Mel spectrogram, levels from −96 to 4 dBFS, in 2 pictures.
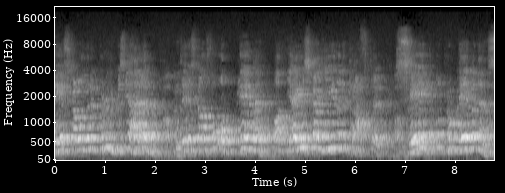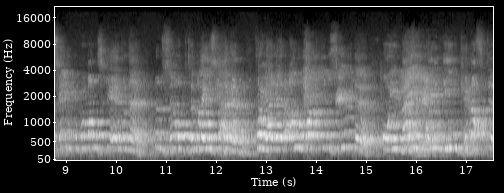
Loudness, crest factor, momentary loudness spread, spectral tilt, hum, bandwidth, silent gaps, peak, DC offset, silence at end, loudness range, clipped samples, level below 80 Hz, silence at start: -17 LUFS; 16 dB; 11 LU; -4.5 dB/octave; none; 11 kHz; none; 0 dBFS; under 0.1%; 0 s; 6 LU; under 0.1%; -66 dBFS; 0 s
